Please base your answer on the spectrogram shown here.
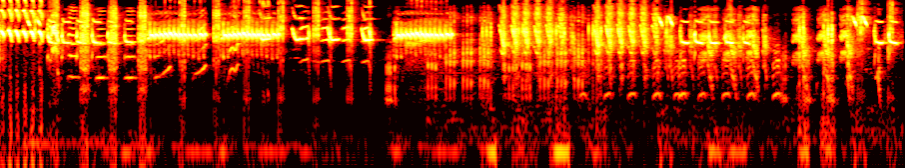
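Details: Javan myna lure sound opening with loud, shrill, sustained whistled notes repeated several times between bursts of chatter, then turning into a fast, noisy stream of squawks and short clipped notes.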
